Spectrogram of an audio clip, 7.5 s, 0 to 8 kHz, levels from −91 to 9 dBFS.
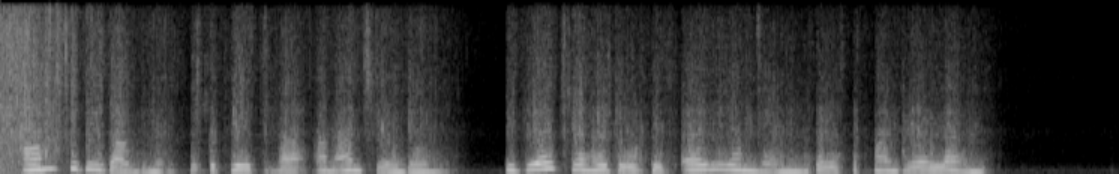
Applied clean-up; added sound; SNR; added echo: neural mask model RNNoise.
